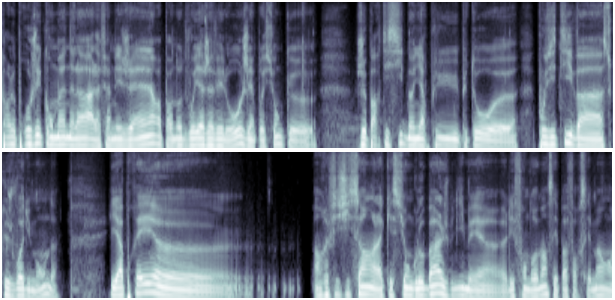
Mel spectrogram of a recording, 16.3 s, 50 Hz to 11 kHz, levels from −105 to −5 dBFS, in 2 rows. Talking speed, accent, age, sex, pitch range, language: 190 wpm, French, 30-49, male, 100-120 Hz, French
